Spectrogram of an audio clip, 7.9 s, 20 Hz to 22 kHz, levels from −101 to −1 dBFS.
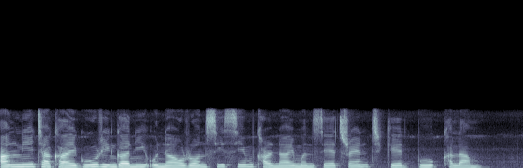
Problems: none marked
